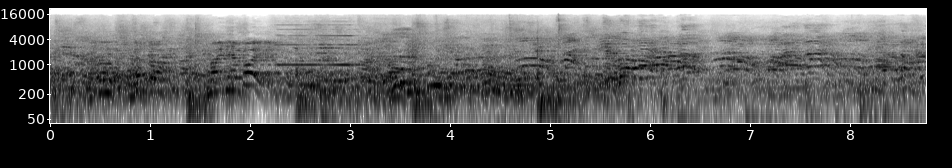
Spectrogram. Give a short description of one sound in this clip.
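A crowd of adults and children chatters and calls out in an echoing hall.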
